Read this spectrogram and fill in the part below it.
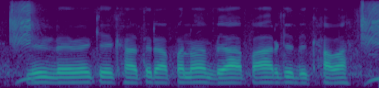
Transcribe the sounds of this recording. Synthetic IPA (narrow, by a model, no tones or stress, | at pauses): nɪlɖeːwekekʰaːt̪ɪɾəpnabjapaːɾked̪ɪkʰaːwa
